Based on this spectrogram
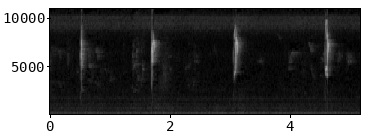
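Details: Blood-breasted flowerpecker (cabai gunung), recorded as a training tape for other songbirds and as a lure: four sharp, very high ticking notes, evenly spaced about every 1.3 seconds, over a steady high-pitched electronic whine.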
